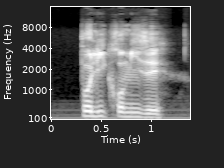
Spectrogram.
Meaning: to paint (typically a statue) using polychrome
- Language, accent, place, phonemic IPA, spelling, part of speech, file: French, France, Lyon, /pɔ.li.kʁɔ.mi.ze/, polychromiser, verb, LL-Q150 (fra)-polychromiser.wav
